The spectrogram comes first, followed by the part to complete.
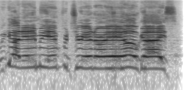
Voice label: spot; bf3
